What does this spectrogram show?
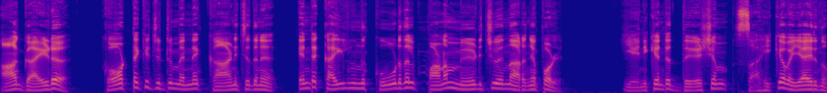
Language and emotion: Malayalam, angry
